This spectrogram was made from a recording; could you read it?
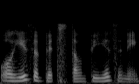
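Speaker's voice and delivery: very low, deep muttered aside. Playing Alfredo, speaking to the other goblins: muttering in character. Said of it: "Alfredo mutters to the other goblins".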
